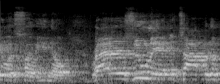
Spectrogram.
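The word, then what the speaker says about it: Erzulie: of the paper, this word, I want to spell it, E-R-Z-U-L-I-E. Erzuli.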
